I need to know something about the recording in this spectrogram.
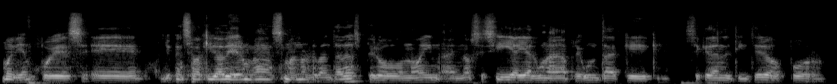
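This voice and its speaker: A man's voice: lowish voice, little pitch movement, moderate pace, few pauses. A man moderating questions in an online course, hesitant with many fillers.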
